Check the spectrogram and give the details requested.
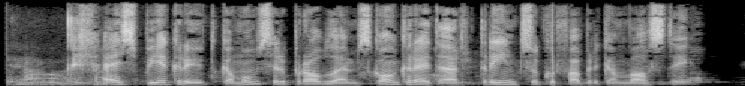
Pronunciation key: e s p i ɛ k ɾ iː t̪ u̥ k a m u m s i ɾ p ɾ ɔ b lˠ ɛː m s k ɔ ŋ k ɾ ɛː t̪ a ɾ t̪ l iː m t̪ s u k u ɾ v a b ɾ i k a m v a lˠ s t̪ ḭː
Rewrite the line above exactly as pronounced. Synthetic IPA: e s p i ɛ k ɾ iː t̪ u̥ k a m u m s i ɾ p ɾ ɔ b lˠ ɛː m s k ɔ ŋ k ɾ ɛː t̪ a ɾ t̪ ɾ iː m t̪ s u k u ɾ f a b ɾ i k a m v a lˠ s t̪ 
